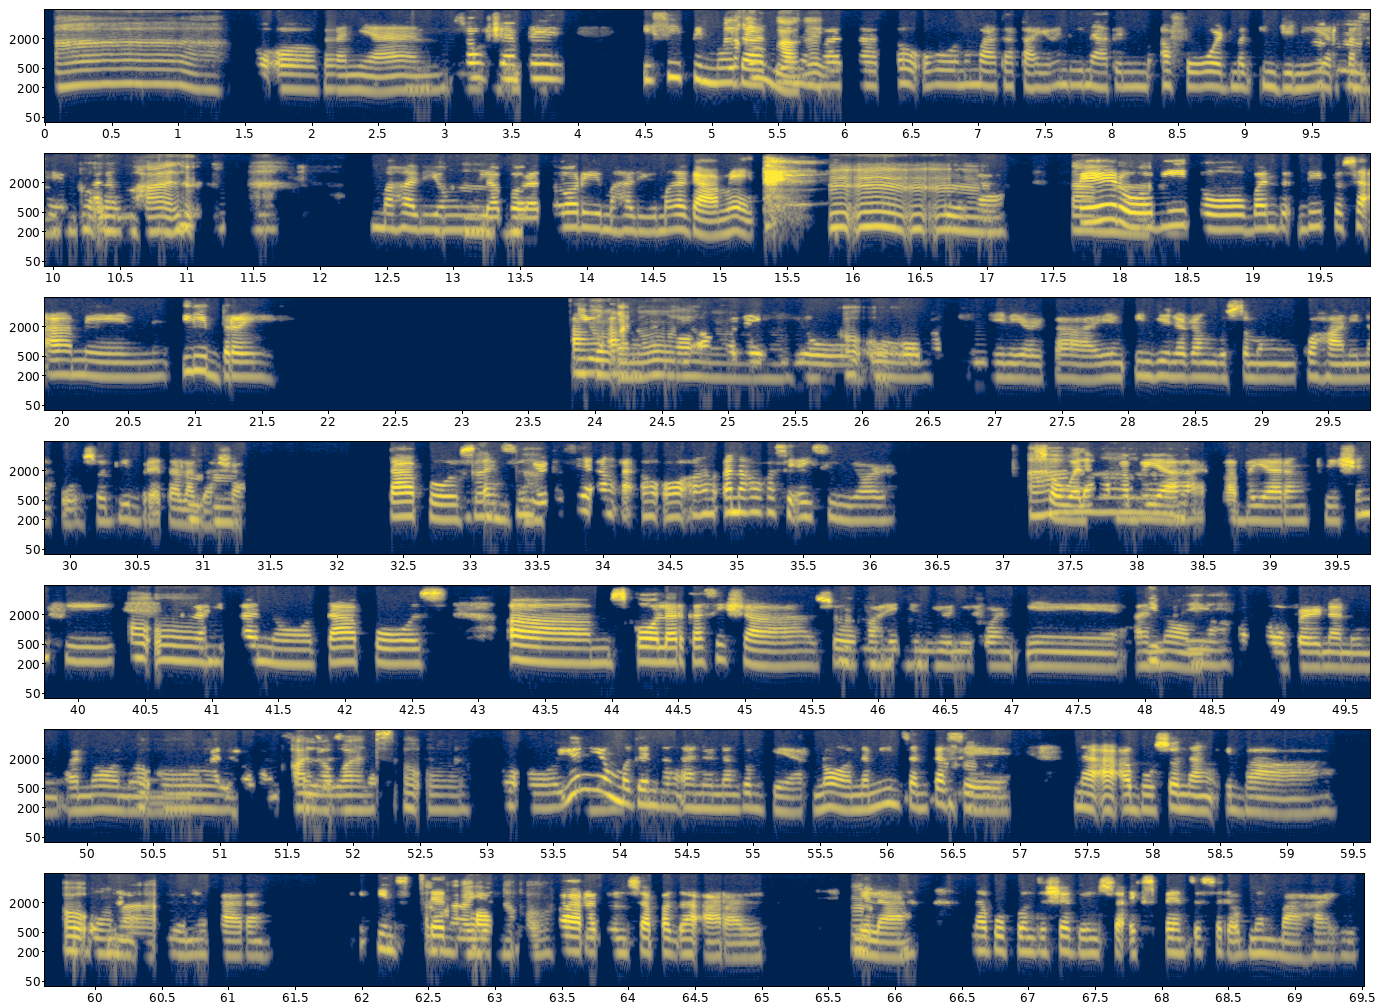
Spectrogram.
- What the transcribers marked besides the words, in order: drawn out: "Ah"; static; unintelligible speech; distorted speech; chuckle; chuckle; drawn out: "Ah"; tapping; unintelligible speech; unintelligible speech; other background noise
- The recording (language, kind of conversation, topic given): Filipino, unstructured, Bakit mahalaga sa iyo na lahat ng bata ay magkaroon ng pagkakataong makapag-aral?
